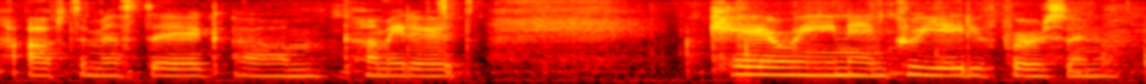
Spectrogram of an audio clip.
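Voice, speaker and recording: Speaking in a Cuban accent, a woman talks at a very slow pace with a fairly high pitch and monotone, flat intonation. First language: Spanish. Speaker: graduate program applicant. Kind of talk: admissions interview answers, self-recorded. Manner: hesitant, many fillers and restarts.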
